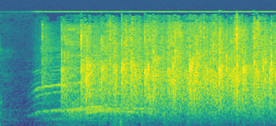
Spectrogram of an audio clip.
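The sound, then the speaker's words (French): An audience bursts into loud, sustained applause for a fan club, measured by applause in a fan-club contest during a question-and-answer session. After a brief quiet moment, a dense crackle of many clapping hands holds steady to the end, with a few cheering voices rising at the start. “Ah, à l'applaudimètre.”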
